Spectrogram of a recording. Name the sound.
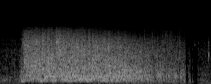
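gunshots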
